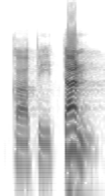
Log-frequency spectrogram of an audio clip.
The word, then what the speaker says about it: capitán: Capitán. ¿Cuál sería la sílaba tónica? Tan. Esa es la que estamos haciendo la mayor fuerza.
